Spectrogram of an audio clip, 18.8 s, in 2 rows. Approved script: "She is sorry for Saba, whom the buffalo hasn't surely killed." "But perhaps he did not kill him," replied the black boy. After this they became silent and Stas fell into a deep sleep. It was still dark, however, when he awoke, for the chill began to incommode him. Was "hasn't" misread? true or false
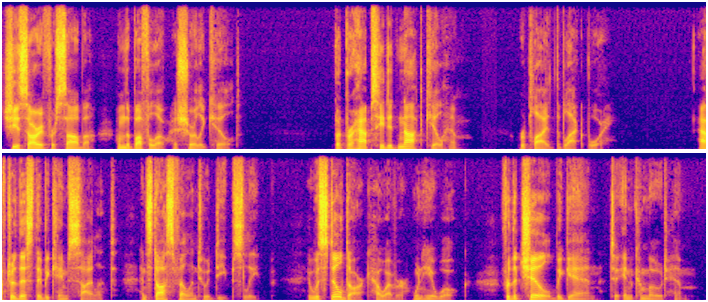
true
